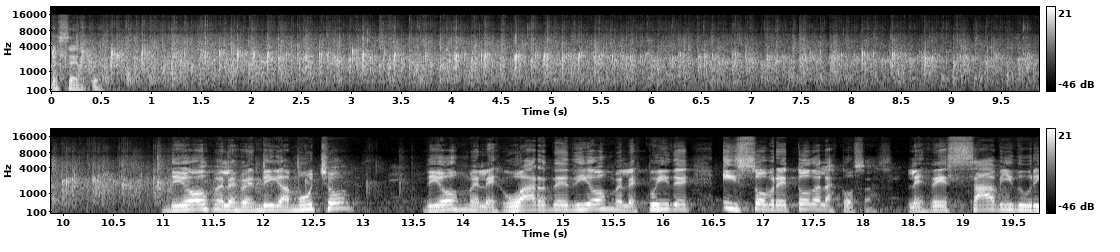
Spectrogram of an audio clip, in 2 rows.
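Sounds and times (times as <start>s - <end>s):
speech: 0.0s - 0.7s, 11.0s - 13.0s, 13.6s - 19.7s
audience applause: 0.0s - 13.5s.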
